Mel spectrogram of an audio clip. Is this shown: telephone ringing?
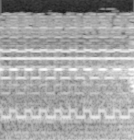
yes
